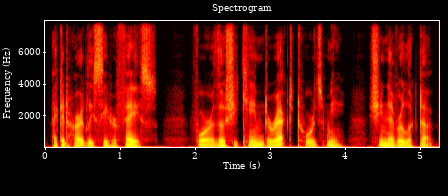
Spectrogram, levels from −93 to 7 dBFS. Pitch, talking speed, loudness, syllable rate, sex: 95 Hz, 195 wpm, -22 LUFS, 5.1 syllables/s, male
